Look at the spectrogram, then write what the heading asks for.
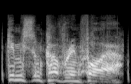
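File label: order action cover me, British; localized english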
